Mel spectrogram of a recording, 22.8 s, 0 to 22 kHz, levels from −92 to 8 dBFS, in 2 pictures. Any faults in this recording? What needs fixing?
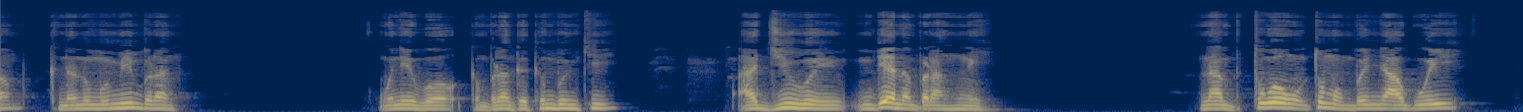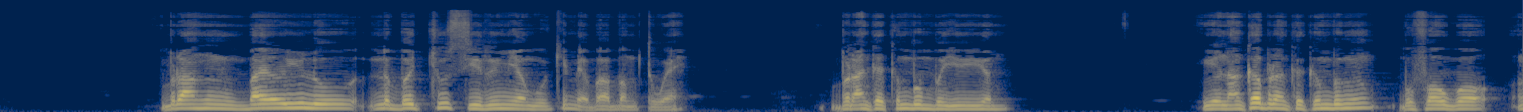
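Across the whole clip the treble sounds bright yet false: s sounds come out gritty and lispy, with a metallic sheen above the lower speech band. This is likely HE-AAC compression, whose spectral band replication copies lower bands upward and shapes them with only a coarse envelope, so the rebuilt harmonics fail to line up with the real ones at the crossover. The damage is plainly audible and fits HE-AAC v2 at around 20 kbps. To prevent it, export the speech at a higher bitrate with plain AAC or a lossless format instead of relying on band replication.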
